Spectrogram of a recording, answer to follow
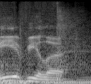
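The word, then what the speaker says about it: Kniivila: No idea if there's any connection there, but when I see the double I, that's what I go with.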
